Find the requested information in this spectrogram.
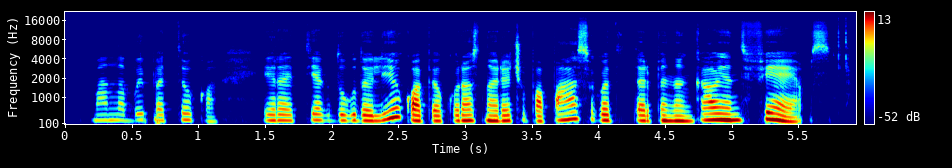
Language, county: Lithuanian, Klaipėda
